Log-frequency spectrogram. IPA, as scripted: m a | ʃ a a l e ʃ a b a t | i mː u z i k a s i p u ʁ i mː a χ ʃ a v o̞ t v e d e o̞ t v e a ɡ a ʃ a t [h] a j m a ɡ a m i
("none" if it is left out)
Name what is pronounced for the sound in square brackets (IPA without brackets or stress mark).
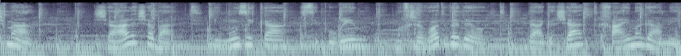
χ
